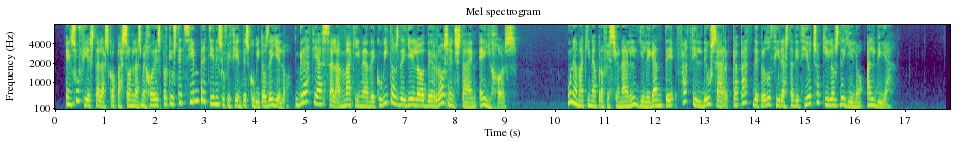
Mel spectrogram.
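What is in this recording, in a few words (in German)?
Spanish Werbung Dynamisch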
